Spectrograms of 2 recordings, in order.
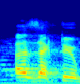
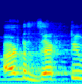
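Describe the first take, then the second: First: The d sound before j is left silent. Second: The d sound before j is clearly pronounced. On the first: The speaker calls it right. "वहां पर डी की sound क्या होती है? Silent होती है।" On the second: The speaker calls it wrong. "इसको क्या एडजेक्टिव नहीं बोलते"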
